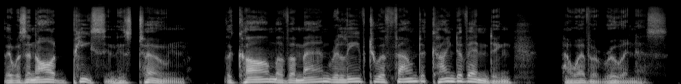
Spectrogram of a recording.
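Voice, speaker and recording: A man narrating a mystery drama as a brooding, reflective detective inspector, in a measured, solemn and literary delivery. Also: deep voice, big pitch swings, darkish tone, dry recording, clean studio sound. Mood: grave, weary. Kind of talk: scripted first-person mystery narration.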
